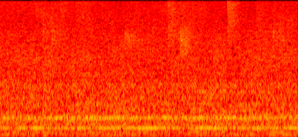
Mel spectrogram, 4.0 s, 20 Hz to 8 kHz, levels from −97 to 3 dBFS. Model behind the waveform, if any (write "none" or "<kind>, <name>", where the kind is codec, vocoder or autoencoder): vocoder, Vocos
